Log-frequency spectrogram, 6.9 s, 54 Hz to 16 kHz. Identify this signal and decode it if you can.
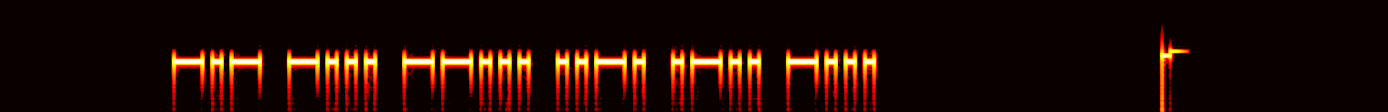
Morse code, heard as a keyed tone, about 25 wpm, 700 Hz. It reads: KB7FLB
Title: USA Call Signs - 6 Characters - 6x Character Spacing - 25wpm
